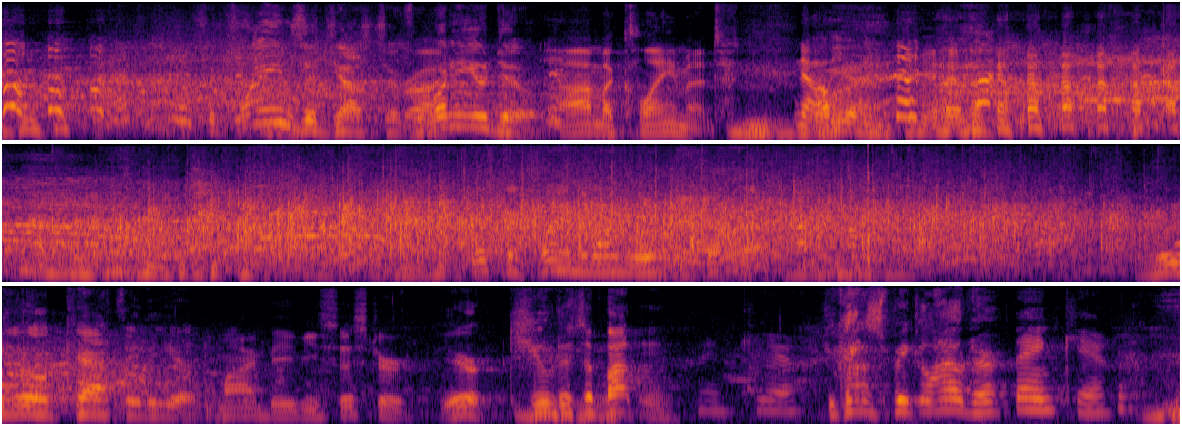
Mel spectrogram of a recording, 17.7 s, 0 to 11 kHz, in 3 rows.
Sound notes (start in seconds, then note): 4.0 laughter; 5.6 applause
